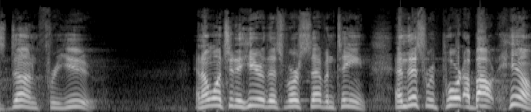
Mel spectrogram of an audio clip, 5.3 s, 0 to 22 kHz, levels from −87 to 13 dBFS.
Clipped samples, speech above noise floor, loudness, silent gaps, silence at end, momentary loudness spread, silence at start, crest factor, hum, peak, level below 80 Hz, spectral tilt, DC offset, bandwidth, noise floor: under 0.1%; 45 dB; -14 LUFS; none; 0 s; 11 LU; 0 s; 14 dB; none; 0 dBFS; -58 dBFS; -4 dB/octave; under 0.1%; 16.5 kHz; -59 dBFS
